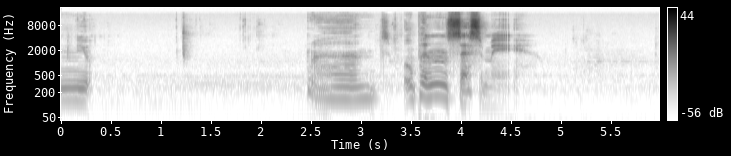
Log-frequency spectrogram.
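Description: A metal lock clicks and turns open.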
